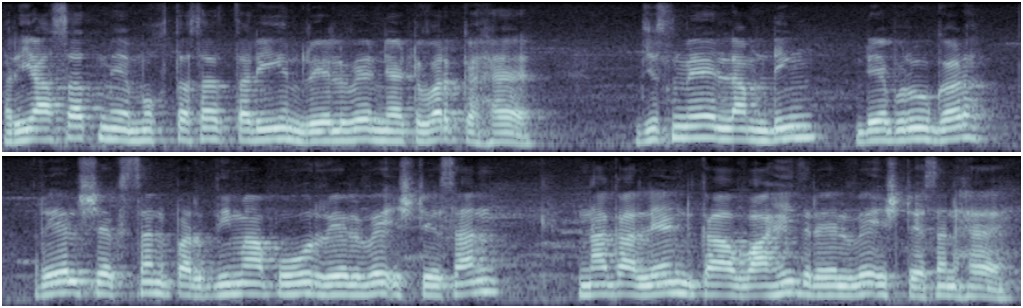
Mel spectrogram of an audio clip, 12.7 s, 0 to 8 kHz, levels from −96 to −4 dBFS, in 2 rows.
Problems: constant background noise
